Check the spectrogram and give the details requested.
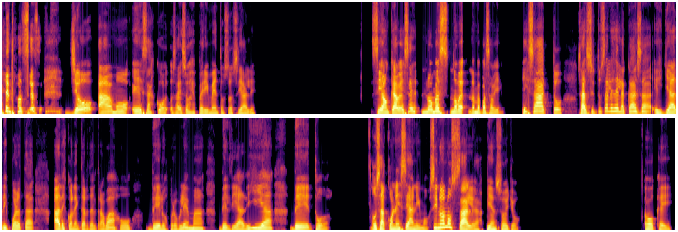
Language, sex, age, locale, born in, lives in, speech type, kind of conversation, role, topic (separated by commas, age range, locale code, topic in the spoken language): Spanish, female, 40-44, es-VE, Venezuela, United States, conversation, unstructured, none, ¿Cómo te gusta pasar un día especial con tu familia?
